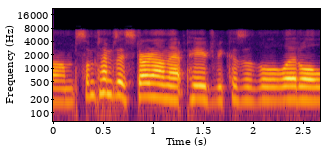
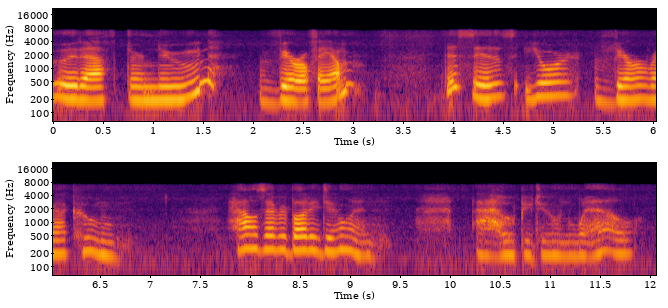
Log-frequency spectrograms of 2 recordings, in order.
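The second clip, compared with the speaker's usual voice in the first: deliberately eerie, soft, unsettling, creepy put-on voice; 5 dB quieter than usual. Host greeting the channel's viewers, creepy voice. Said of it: "This is my creepy voice".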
